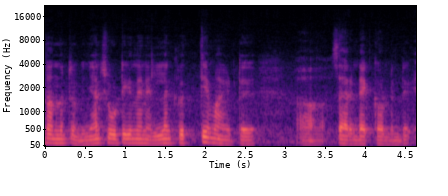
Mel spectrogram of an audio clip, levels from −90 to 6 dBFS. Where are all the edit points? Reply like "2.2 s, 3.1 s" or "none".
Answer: none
